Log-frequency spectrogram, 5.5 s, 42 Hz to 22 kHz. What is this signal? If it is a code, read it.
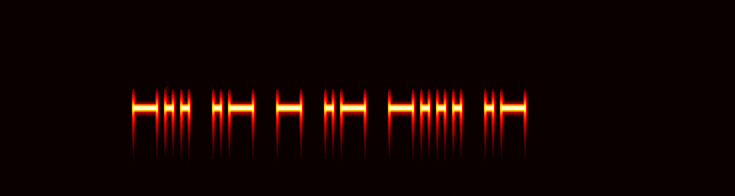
Morse code, heard as a keyed tone, about 20 wpm, 700 Hz. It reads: DATABA
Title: Build A Word - 2 Letters At A Time - 8-Letter Words - 20wpm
